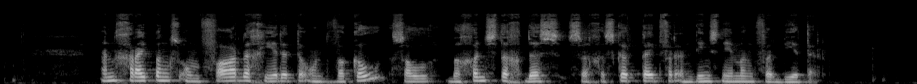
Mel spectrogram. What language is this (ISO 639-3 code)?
afr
